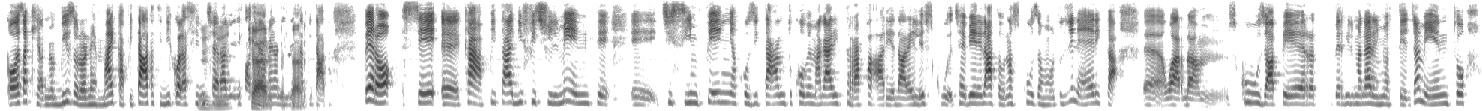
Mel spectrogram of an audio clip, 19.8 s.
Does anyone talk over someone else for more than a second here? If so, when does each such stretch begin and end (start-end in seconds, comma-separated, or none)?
2.6-4.1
